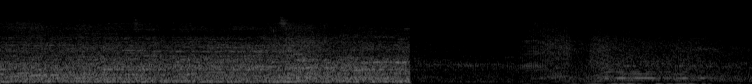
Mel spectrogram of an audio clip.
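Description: Freestyle motocross bikes rev loudly at a Monster Jam event in Manchester, New Hampshire, engine roar mixing with dense crowd noise, then dropping suddenly before rising again more distantly.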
